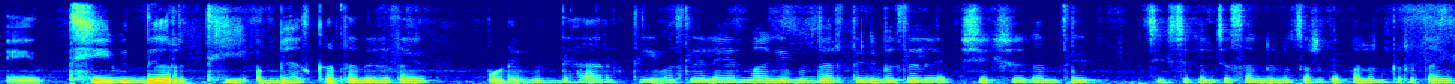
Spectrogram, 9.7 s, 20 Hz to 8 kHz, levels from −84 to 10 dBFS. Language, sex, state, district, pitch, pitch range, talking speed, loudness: Marathi, female, Maharashtra, Dhule, 200 Hz, 195-210 Hz, 115 wpm, -27 LUFS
